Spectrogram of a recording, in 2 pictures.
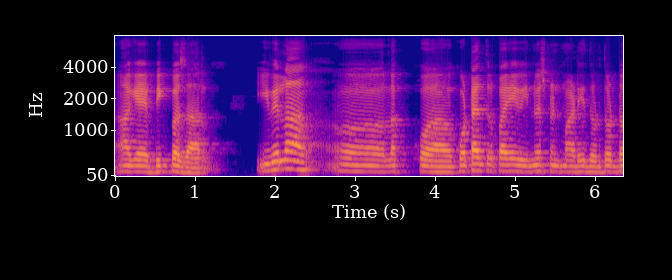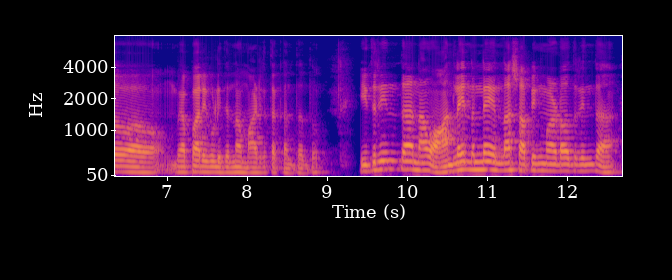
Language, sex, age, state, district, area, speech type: Kannada, male, 30-45, Karnataka, Chitradurga, rural, spontaneous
